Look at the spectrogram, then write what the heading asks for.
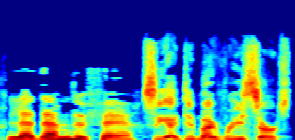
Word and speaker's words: La Dame de Fer: I don't know exactly how to pronounce this. It's La Dame de Fer? La Dame de Fer.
